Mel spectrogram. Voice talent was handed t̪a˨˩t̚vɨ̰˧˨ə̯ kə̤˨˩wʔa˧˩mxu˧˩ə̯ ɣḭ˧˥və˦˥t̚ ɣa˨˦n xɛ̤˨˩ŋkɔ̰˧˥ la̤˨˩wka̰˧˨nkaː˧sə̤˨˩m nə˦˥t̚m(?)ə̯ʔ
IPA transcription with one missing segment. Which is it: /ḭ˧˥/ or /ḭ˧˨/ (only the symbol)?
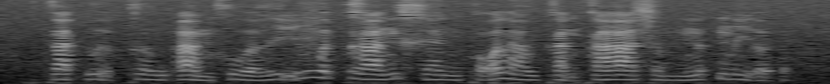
ḭ˧˨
